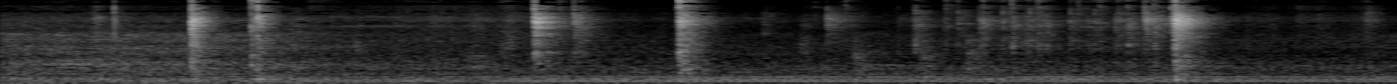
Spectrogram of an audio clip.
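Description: Fingers click lift buttons several times.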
